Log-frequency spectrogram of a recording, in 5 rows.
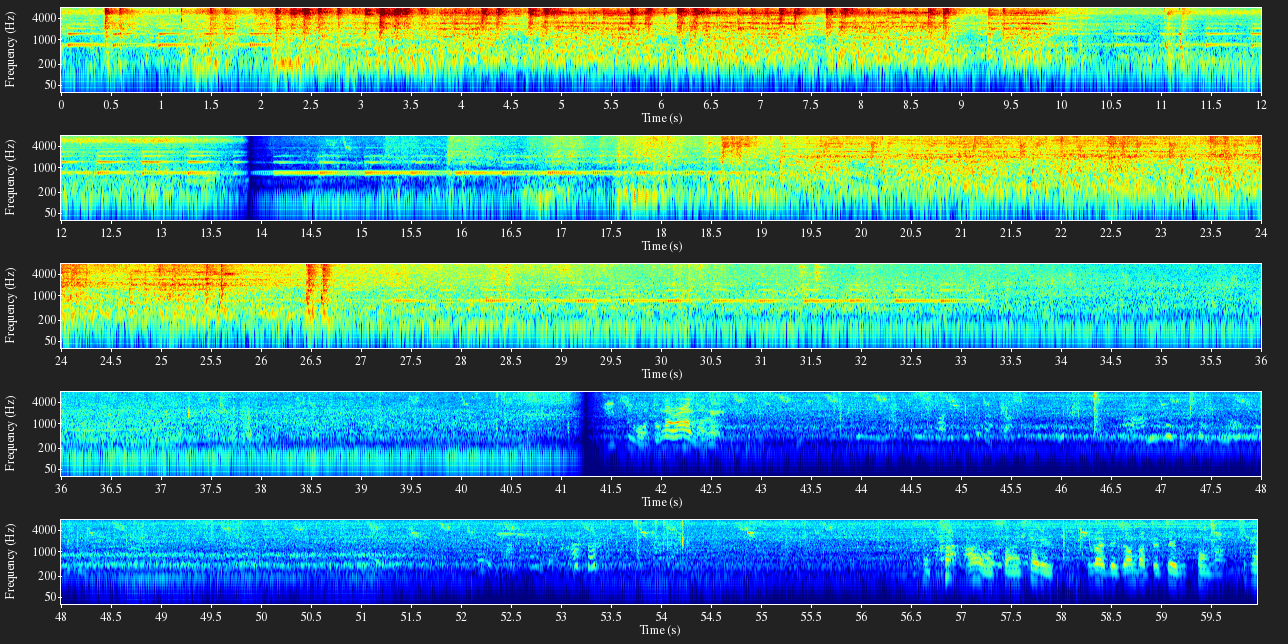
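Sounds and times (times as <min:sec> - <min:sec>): train wheels clacking over rail joints: 0:00.2 - 0:10.4, 0:16.8 - 0:27.5
steady high tone: 0:09.1 - 0:19.5, 0:25.5 - 0:37.6.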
